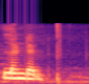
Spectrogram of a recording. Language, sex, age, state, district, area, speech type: Nepali, female, 30-45, West Bengal, Darjeeling, rural, spontaneous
